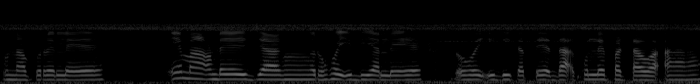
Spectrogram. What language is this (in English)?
Santali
